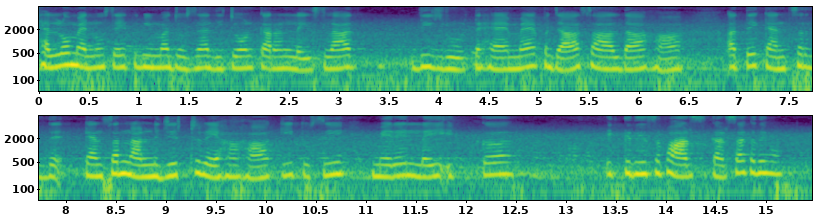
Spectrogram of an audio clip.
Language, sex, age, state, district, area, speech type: Punjabi, female, 18-30, Punjab, Barnala, urban, read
